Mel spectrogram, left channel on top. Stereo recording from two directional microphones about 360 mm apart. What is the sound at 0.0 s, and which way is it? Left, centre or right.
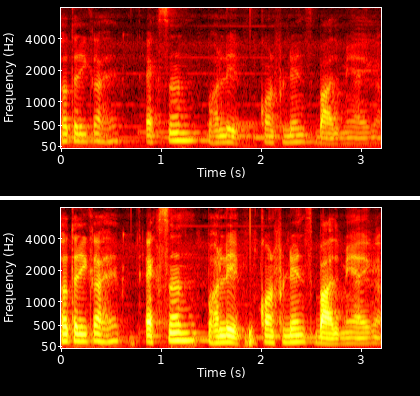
Speech, left.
